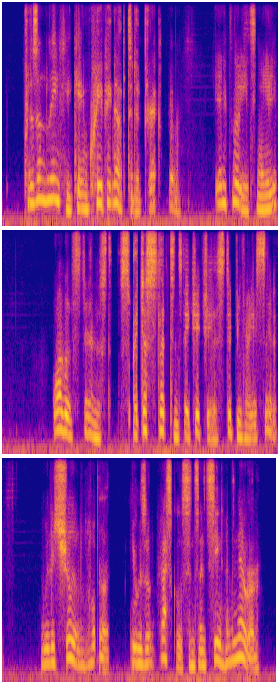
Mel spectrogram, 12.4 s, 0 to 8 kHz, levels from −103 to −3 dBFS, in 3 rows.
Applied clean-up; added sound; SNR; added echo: neural diffusion model UNIVERSE++.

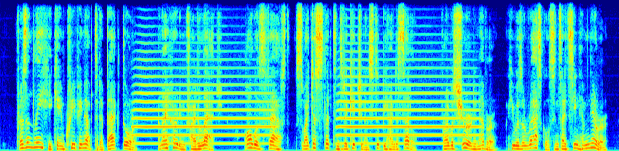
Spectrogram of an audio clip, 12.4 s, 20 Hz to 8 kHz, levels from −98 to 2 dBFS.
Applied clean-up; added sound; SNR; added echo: none; Trumpet; 5 dB; none.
